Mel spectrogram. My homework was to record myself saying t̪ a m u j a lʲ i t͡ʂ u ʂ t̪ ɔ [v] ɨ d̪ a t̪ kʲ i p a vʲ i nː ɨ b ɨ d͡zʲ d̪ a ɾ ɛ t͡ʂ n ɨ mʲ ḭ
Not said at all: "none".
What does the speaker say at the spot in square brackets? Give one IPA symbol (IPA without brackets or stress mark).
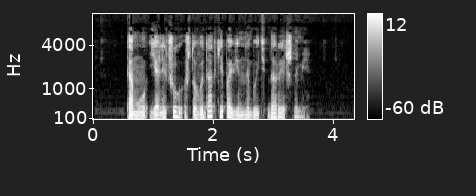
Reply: v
